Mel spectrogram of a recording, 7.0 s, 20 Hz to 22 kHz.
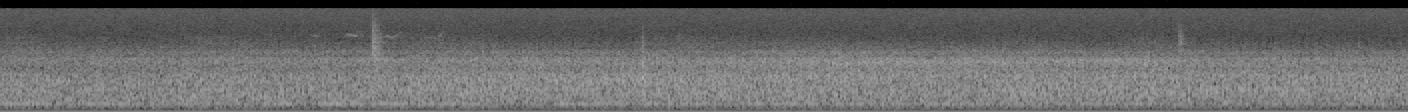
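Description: Boeing 787-8 airliner's jet engines running steadily at low power, an even roar with a steady low hum.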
